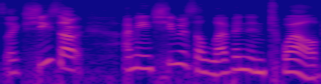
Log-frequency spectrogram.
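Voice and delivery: ordinary delivery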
